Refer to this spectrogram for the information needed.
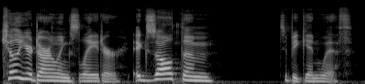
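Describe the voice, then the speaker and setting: A woman's voice: lowish voice, very animated, measured pace. A middle-aged woman talking conversationally as a podcast host, with wry, self-deprecating asides.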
